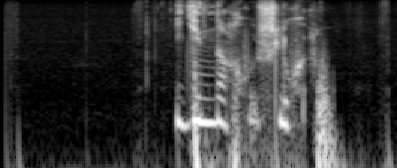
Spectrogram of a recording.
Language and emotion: Russian, angry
